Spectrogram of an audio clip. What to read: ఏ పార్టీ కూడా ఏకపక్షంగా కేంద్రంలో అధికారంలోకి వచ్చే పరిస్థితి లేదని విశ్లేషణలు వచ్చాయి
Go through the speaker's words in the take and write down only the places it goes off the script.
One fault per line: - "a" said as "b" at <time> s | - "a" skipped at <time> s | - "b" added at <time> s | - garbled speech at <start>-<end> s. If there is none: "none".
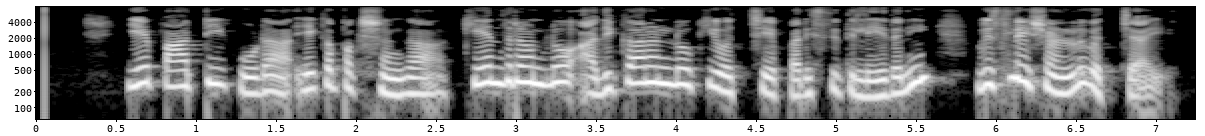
none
